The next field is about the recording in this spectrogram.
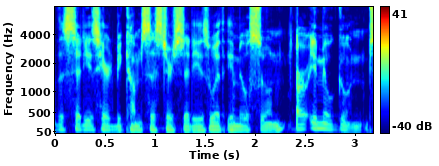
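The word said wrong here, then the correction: Imsil-gun: Is that how you pronounce it? Did you look it up? – Oh, no. It's actually Imsilgun.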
